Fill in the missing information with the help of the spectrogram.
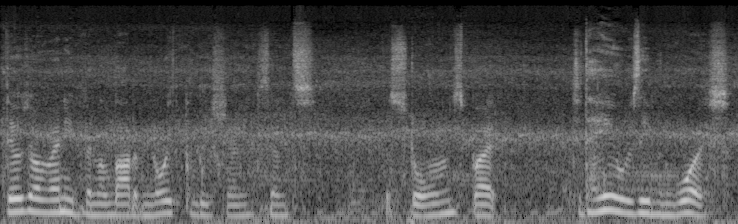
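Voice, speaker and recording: A woman's voice: fairly low pitch, steady tone, normal speed, lightly acted. A woman playing a thoughtful adult survivor sending radio messages in an audio drama, musing and hesitant in an understated way. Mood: puzzled, pensive. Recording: clearly noisy radio transmission with ambience.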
